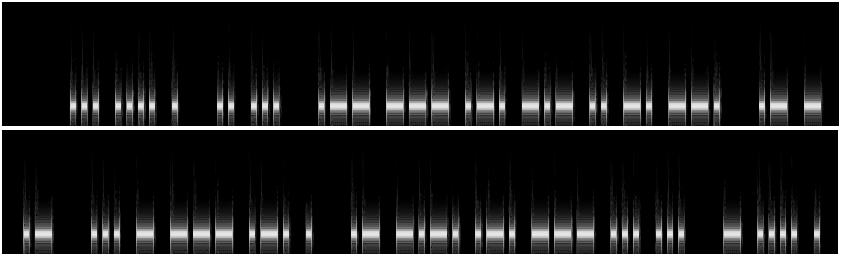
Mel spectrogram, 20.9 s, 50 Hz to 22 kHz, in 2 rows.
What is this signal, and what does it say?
Morse code, heard as a keyed tone, about 17 wpm, 700 Hz. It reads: SHE IS WORKING AT A STORE ACROSS THE
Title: Sentences from Top 1000 Words - Review Part 5 - 17wpm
